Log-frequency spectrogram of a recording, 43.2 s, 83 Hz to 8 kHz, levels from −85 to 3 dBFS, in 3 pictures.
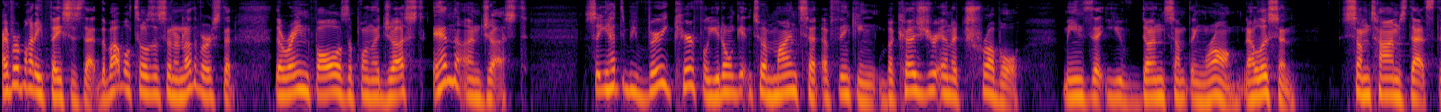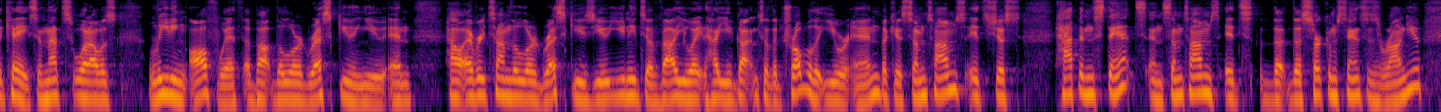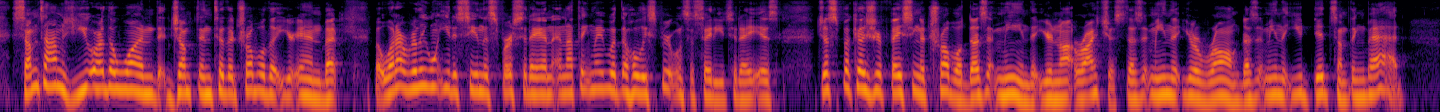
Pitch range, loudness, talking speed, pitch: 145-185 Hz, -25 LUFS, 230 wpm, 160 Hz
